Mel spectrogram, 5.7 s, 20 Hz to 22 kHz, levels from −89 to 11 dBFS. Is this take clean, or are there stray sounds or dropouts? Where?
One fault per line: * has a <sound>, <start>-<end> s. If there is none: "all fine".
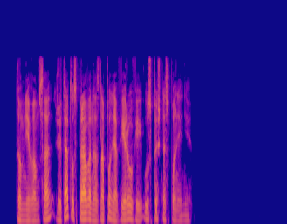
all fine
